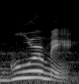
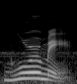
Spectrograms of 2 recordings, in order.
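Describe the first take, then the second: First: American accent, with a clearly sounded R. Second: The same.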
